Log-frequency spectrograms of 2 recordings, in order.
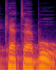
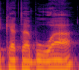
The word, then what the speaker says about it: كتبوا: And the alif here is there for some historical linguistic reason. It's not pronounced, but we have to have it in MSA. We say katabu. We don't say katabua. No, katabu.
